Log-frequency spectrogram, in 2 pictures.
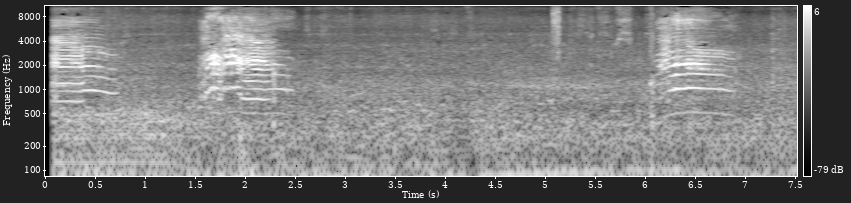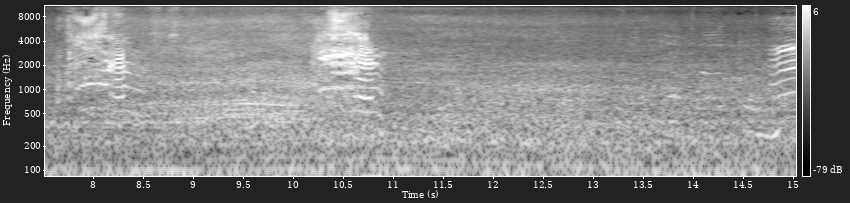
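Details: An angry, sick white street cat meowing outdoors; short harsh meows recur every few seconds over a steady low rumble of traffic, with faint background noise throughout.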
